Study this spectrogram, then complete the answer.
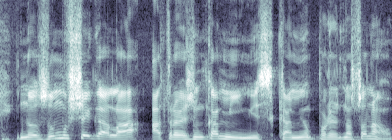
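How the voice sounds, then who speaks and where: This man rattles along at a very fast speed. His intonation is lively throughout. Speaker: professor and political candidate. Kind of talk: interview. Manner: halting, many repetitions.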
